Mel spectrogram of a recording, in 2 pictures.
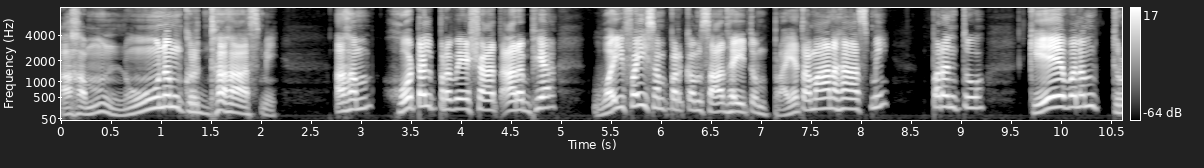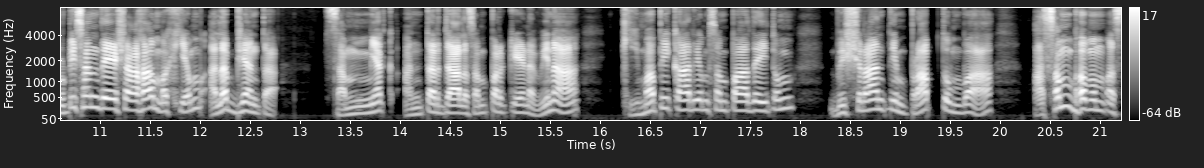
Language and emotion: Sanskrit, angry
